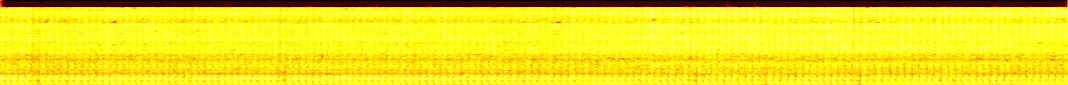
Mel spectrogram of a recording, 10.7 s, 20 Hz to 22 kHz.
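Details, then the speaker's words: Gilera 150 Super Sport single-cylinder fitted with an adapted Honda AX 100 carburetor, first start after basic setup with the points plate set almost fully retarded; steady but soft, lazy idle about 3.5 pulses per second, ignition timing retarded. "bueno por ser el primer arranque con una puesta a punto básica se siente que está atrasada pero puse la plaqueta casi totalmente atrasada"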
